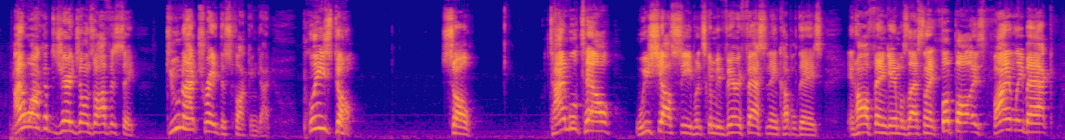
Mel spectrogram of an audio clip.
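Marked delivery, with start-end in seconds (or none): 2.1-4.4 mock fired-up, heated pleading with swooping pitch. Acting out walking into an office to plead: pretend heated plea. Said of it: "I'm heated right now".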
